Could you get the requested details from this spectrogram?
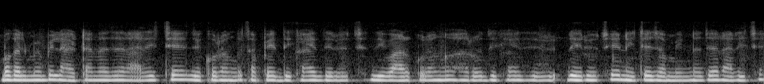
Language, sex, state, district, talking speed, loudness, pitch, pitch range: Rajasthani, female, Rajasthan, Nagaur, 225 wpm, -16 LUFS, 195 Hz, 190-200 Hz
